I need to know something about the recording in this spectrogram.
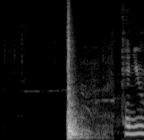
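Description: A body thumps onto a car hood.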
